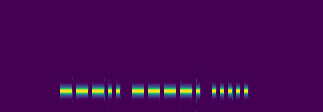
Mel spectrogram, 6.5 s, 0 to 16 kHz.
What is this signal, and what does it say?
Morse code, heard as a keyed tone, about 15 wpm, 700 Hz. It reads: 895
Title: Numbers - 3-Digit 15wpm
